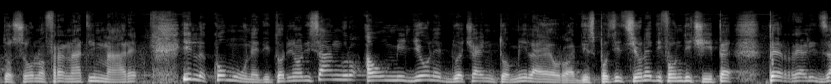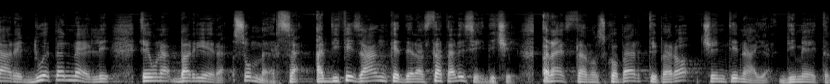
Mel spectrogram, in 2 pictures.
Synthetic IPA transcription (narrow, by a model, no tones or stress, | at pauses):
t̪osoːnofɾanaːt̪iːmːaːɾeilkomuːned̪it̪oɾiːnod̪isaŋɡɾoʔaumːiʎjoːned̪uet͡ʃɛnt̪omiːlaɛwɾoad̪ːispozit̪sːjoːned̪ifond̪it͡ʃiːpeperːealid̪zːaːɾed̪uːepenːɛlːieunabarːjɛːɾa̰somːɛ̰rsa̰ad̪ːifeːzaaŋk̟ed̪elːast̪aːt̪alesɛ̰ːd̪it͡ʃḭrɛst̪anoskopɛrt̪ipeɾɔt͡ʃent̪ina̰ːja̰d̪imɛːt̪ɾ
